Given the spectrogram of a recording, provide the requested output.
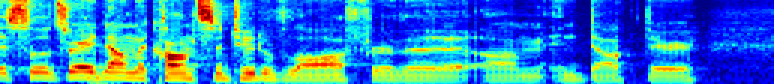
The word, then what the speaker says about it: constitutive: constit constitutive laws. Inductor constitutive. Let's see what this word is. What? Constituive. Constitutive. Constitutive. Yeah, that's that'd be how you say it.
